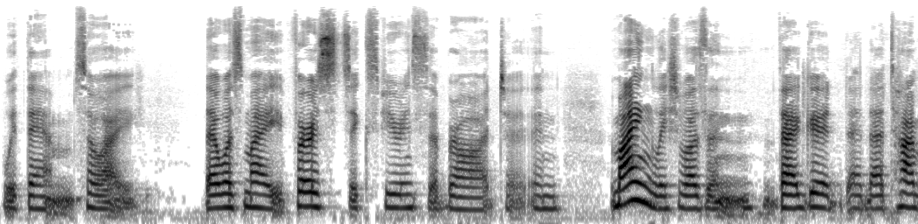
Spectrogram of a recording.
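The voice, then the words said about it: Brazilian accent, sounds somewhat British. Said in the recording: “You can just take that my accent is British, but it's not. It's a Brazilian.”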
